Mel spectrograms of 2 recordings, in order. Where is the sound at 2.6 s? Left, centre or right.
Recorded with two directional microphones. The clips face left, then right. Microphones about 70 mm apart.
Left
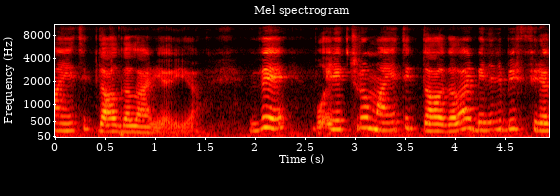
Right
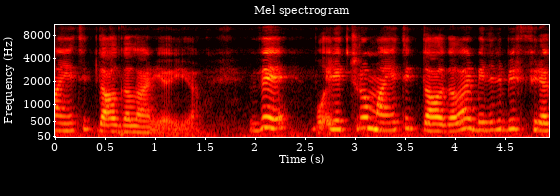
Right.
